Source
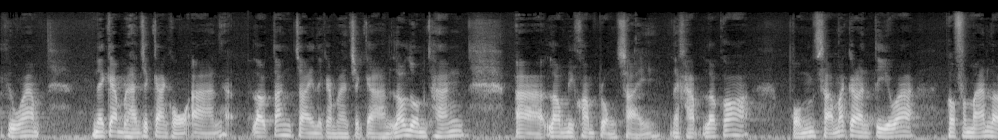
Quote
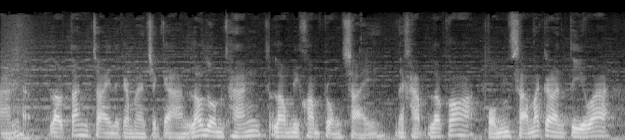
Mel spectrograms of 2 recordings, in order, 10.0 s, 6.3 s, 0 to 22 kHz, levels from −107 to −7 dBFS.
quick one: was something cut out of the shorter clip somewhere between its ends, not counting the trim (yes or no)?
yes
